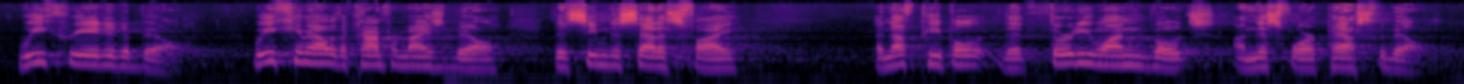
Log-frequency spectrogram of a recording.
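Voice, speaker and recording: Speaking with an American accent, a man keeps very even loudness and a moderate pace, his dark, mellow voice fairly high in pitch with ordinary pitch variation. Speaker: state legislator, former police officer. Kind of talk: floor speech. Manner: unhappy, earnest.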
